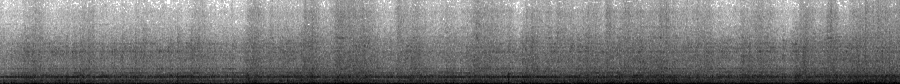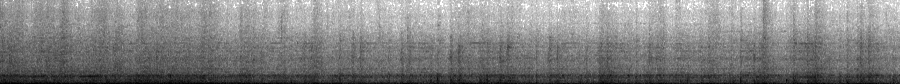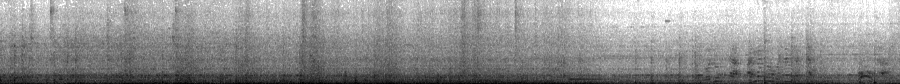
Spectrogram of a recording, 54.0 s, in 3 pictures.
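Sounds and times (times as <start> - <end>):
wheels rumbling on rails: 0.0 - 54.0.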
